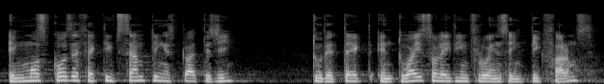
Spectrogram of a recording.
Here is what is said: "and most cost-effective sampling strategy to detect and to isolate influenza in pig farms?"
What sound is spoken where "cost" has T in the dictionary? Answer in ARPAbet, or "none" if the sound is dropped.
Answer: none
